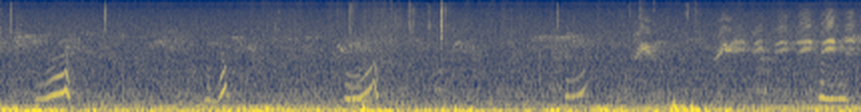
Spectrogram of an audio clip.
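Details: Gambel's quail giving short upslurred chirps and soft downward notes at irregular intervals, with faint higher twitters near the end and low rumbling noise.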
